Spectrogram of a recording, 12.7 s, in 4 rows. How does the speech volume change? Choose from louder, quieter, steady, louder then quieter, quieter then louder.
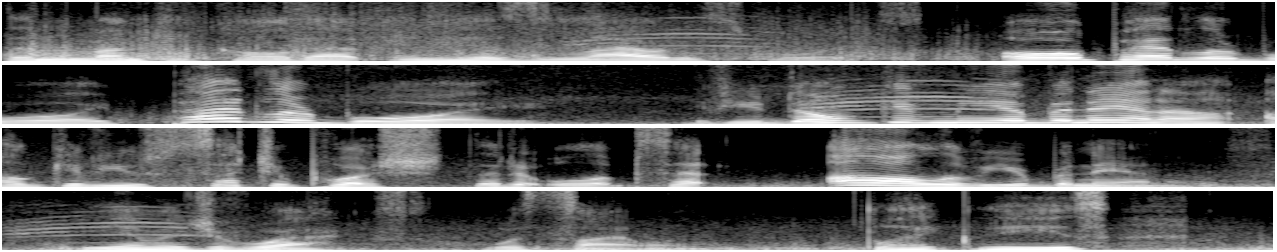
steady.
